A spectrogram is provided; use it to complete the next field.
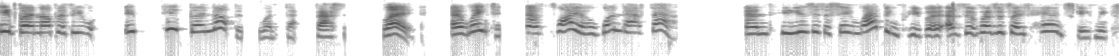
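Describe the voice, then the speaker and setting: A woman squeaks out a put-on character voice at an extremely high pitch. Her pitch swings very widely at a moderate pace. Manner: exaggerated, playful.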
